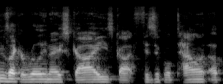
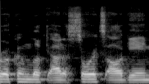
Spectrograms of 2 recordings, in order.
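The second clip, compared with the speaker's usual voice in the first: plain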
